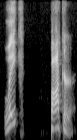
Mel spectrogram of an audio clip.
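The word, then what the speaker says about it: Lake Bachar: Lake Bcker, which is spelled B A C H A R in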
